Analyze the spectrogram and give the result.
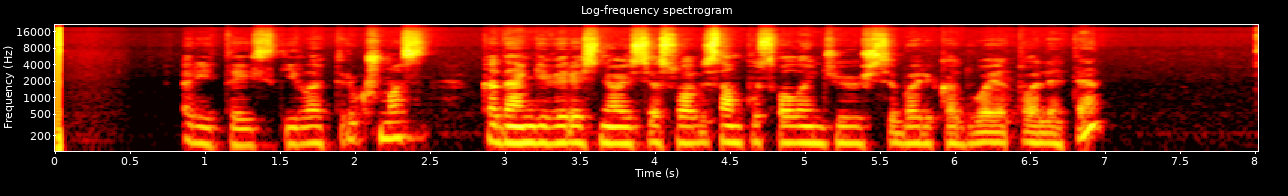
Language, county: Lithuanian, Klaipėda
